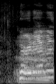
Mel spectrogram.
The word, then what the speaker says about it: paradigm: Paradigm is a silent G.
